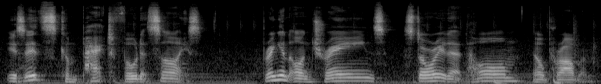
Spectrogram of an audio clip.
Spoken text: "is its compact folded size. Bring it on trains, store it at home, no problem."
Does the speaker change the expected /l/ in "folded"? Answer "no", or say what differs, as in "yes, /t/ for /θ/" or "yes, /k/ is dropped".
yes, /l/ is dropped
